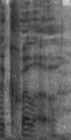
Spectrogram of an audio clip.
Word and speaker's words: Aquilo: That's what I've been saying Aquilo because that's how it reads to me, but how should I be saying it? – Okay, yeah, so it's normally pronounced Aquilo. Yeah, yeah. Aquilo.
